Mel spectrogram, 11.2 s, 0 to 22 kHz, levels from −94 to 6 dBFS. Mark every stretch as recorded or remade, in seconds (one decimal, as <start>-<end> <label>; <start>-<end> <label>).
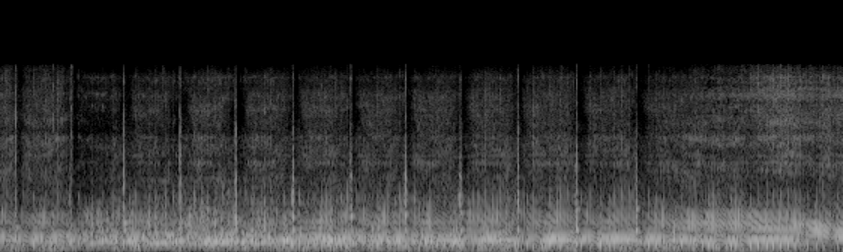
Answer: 0.0-0.9 recorded; 0.9-1.5 remade; 1.5-1.9 recorded; 1.9-3.7 remade; 3.7-11.2 recorded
